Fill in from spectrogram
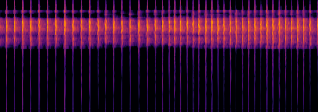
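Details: Long ngekek from a lovebird, a clear recording meant as a lure for a bird that has stopped singing: fast, shrill, even chatter of clipped notes running continuously without a break.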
